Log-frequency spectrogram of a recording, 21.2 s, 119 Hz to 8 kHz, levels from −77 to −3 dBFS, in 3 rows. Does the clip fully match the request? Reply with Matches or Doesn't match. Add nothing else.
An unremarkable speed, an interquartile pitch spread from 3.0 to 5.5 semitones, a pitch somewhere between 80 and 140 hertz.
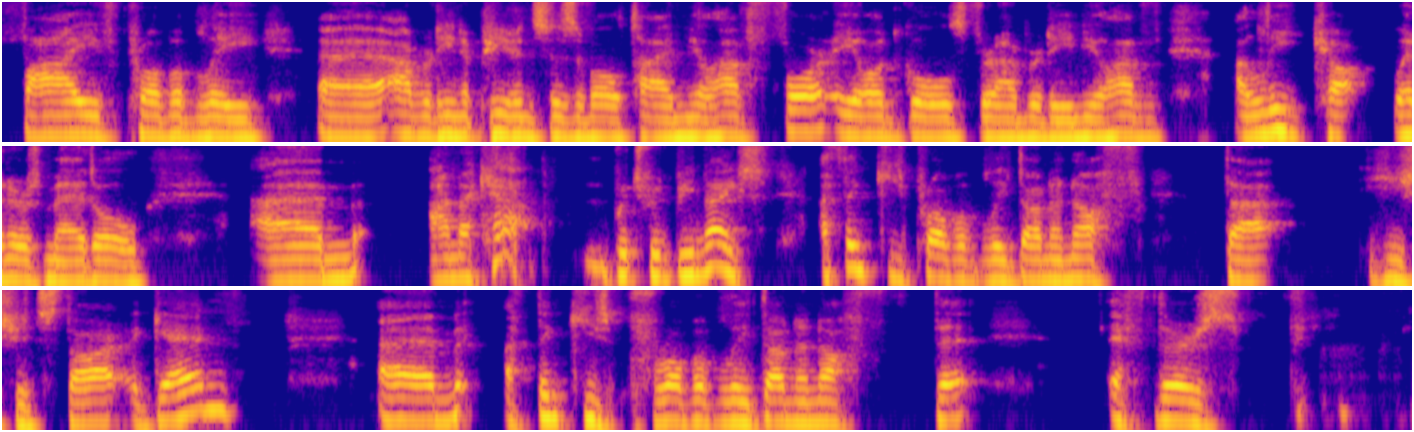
Matches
